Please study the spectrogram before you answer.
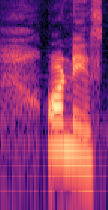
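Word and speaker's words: honest: ঠিক তেমনই অনেস্ট, অনেস্ট শব্দটাও কিন্তু এইচ দিয়ে শুরু হচ্ছে কিন্তু আমরা উচ্চারণ করছি ও এর মতন, অনেস্ট, সেই জন্য তার আগে অ্যান বসছে।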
